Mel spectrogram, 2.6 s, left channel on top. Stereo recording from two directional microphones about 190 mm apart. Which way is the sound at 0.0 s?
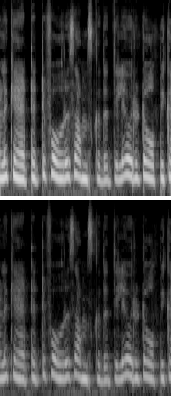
50° left (ahead or behind).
